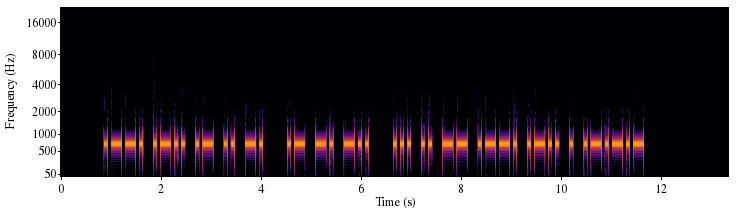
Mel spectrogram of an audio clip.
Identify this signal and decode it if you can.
Morse code, heard as a keyed tone, about 17 wpm, 700 Hz. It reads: PLAIN AND SIMPLE.
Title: Sentences from Top 1000 Words - Review Part 2 - 17wpm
